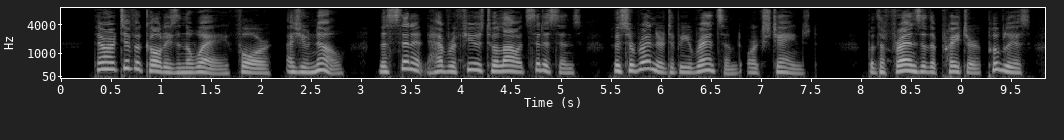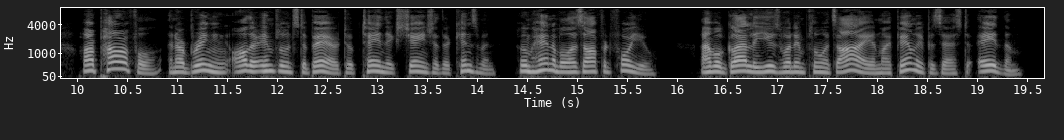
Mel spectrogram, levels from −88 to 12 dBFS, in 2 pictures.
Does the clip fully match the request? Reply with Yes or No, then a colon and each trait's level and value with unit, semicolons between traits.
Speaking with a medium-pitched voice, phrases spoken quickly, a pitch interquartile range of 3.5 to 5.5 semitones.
Yes: medium, 180 Hz; fast, 210 wpm; average, 4.7 semitones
